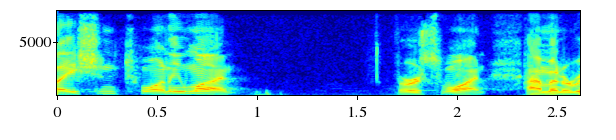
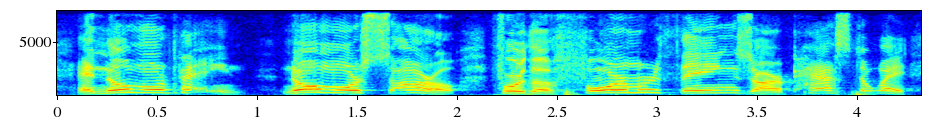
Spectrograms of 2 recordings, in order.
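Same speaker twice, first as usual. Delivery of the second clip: higher, proclaiming the promise; excited preaching; 5 semitones higher than usual. Acted. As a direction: preach it up high. Preacher climaxes.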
